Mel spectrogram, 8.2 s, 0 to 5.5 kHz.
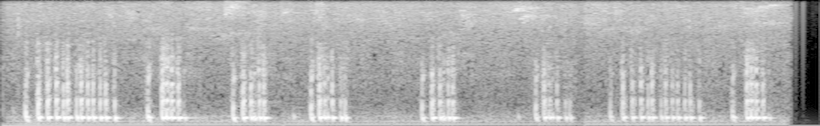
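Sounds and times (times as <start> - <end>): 
emu: 0.0 - 7.9.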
